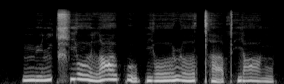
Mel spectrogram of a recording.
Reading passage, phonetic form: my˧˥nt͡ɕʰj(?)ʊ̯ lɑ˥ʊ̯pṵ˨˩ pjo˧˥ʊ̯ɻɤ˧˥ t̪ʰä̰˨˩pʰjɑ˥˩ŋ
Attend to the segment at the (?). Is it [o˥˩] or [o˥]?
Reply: o˥˩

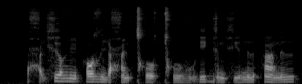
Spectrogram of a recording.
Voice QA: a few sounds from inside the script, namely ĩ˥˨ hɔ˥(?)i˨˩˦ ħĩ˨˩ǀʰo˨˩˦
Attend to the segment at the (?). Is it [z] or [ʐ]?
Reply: z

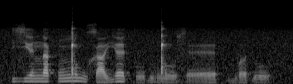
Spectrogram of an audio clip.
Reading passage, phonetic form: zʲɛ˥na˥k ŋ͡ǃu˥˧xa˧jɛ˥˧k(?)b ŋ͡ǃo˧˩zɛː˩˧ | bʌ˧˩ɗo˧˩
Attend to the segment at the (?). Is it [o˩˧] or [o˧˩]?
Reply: o˩˧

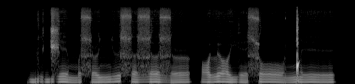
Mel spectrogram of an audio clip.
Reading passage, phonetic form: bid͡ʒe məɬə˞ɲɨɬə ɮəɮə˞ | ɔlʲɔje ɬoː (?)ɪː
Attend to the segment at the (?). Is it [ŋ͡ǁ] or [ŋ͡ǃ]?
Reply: ŋ͡ǃ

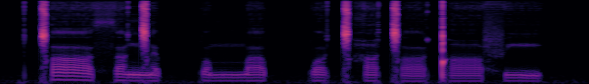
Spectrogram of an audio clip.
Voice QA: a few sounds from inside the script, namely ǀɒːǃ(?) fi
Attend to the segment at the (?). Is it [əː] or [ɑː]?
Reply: ɑː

